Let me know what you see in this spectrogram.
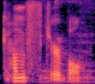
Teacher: there's no vowel sound between the F and the T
